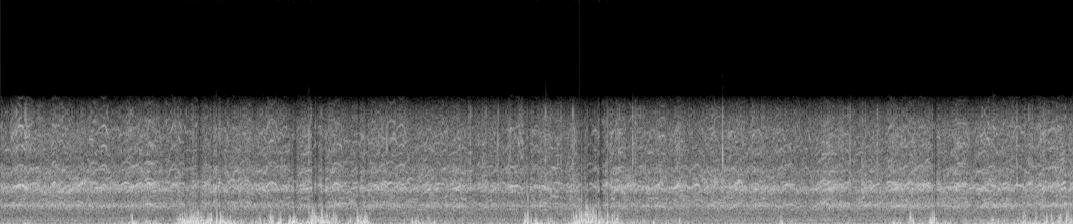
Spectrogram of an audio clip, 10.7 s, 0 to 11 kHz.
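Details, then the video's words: Large flock of wild snow geese near Eagle Lake, Texas, on 7 February 2011, as most lift off from a feeding field. A dense, continuous din of overlapping honks and cackles, with louder gusts of nearby calls. "Snow Geese"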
